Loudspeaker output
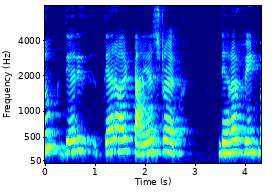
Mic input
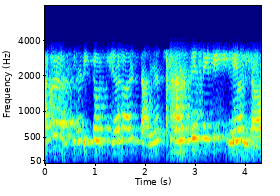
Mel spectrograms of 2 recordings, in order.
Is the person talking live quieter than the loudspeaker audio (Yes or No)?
No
